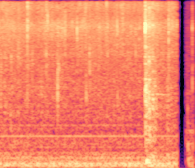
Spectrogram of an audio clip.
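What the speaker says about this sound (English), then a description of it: "Just get everything sizzling." Chicken frying in hot oil at medium-high heat, a steady close sizzle with a brief louder burst of crackle near the end before it cuts out.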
